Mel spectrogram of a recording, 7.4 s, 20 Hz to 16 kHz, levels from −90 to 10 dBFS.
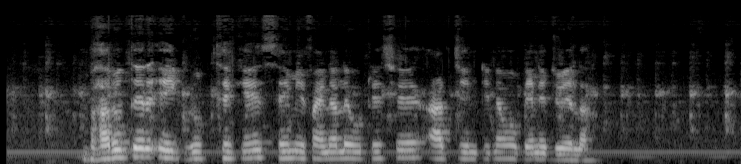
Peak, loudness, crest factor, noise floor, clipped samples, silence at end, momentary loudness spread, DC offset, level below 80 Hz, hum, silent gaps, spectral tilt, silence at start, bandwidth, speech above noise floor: -4 dBFS; -24 LUFS; 20 dB; -50 dBFS; under 0.1%; 0.05 s; 23 LU; under 0.1%; -64 dBFS; none; none; -7 dB/octave; 0.1 s; 11.5 kHz; 25 dB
